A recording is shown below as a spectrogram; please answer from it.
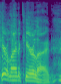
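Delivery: put-on high, terrible, laid-on Southern accent. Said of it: "my accent is terrible".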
